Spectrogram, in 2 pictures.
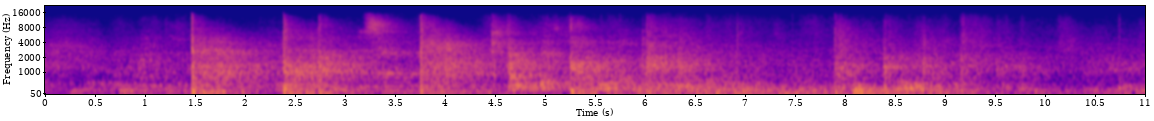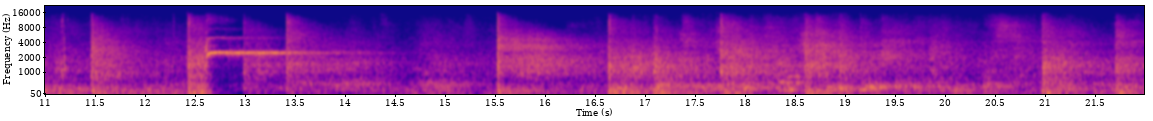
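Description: Young people talk and call out in a large echoing hall.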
